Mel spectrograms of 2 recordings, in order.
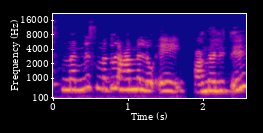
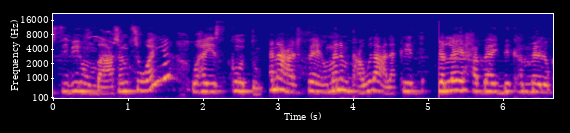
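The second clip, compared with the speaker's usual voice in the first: normal talking voice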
